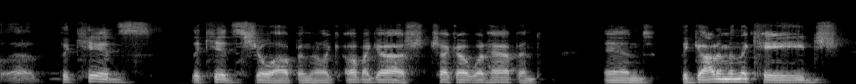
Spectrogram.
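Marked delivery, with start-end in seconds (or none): none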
